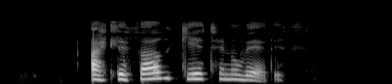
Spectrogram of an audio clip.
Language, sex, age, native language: Icelandic, female, 20-29, Icelandic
